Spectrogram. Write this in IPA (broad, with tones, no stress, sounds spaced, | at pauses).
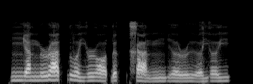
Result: ɲ a˧ n ɹ a˦˥ t̚ v ə˨˩˦ j ɹ ɔ˨˩ ɗ ə˦˥ k̚ x a˨˩˨ n ŋ i˨˩ ə̯ ɹ ɨ˨˩˨ ə̯ j ə˧˥ j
